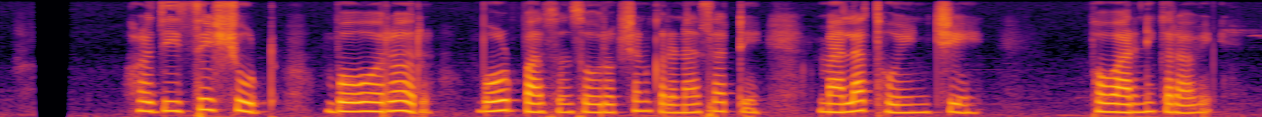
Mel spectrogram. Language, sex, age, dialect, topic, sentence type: Marathi, female, 31-35, Northern Konkan, agriculture, statement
